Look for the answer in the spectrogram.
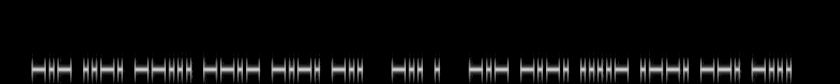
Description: Morse code, heard as a keyed tone, about 28 wpm, 700 Hz. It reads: KF7QCD DE KC4PGB
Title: USA Callsign DE Callsign 28wpm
